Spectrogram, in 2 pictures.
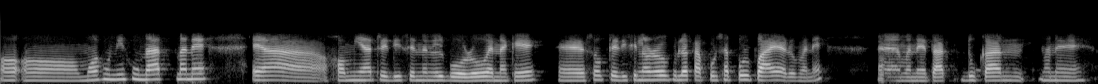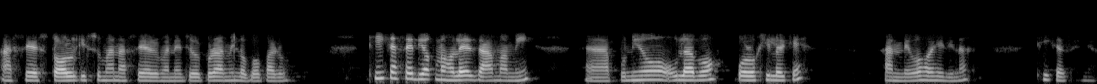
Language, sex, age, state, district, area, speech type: Assamese, female, 30-45, Assam, Kamrup Metropolitan, urban, conversation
